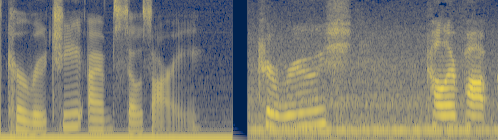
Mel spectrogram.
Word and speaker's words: Karrueche: Okay, so I googled how to actually pronounce her name and it's Karrueche.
